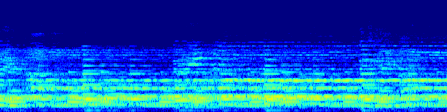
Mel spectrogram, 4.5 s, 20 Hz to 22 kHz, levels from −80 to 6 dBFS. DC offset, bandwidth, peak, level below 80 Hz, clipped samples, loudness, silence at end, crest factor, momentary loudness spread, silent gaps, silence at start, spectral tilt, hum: under 0.1%; 8.8 kHz; -16 dBFS; -72 dBFS; under 0.1%; -30 LUFS; 0 s; 14 dB; 4 LU; none; 0 s; -5 dB/octave; none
